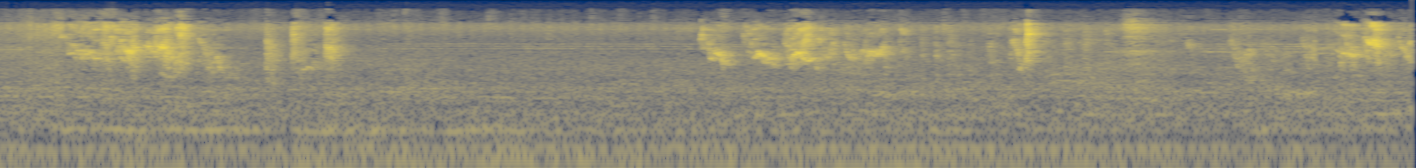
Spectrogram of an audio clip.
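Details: Caged budgerigars settled in their new home chirp in quick clustered bursts of high squeaky notes, separated by brief pauses, over faint constant background hiss.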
